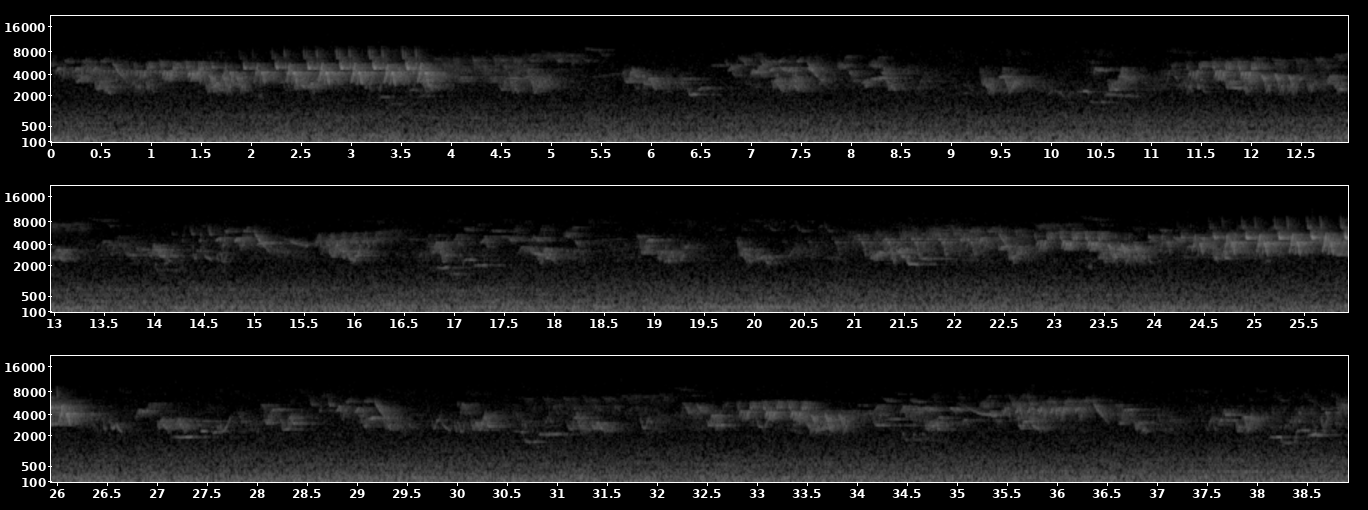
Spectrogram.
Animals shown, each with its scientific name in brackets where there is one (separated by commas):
Red-eyed Vireo (Vireo olivaceus), Indigo Bunting (Passerina cyanea), Chestnut-sided Warbler (Setophaga pensylvanica), Black-throated Blue Warbler (Setophaga caerulescens), Wood Thrush (Hylocichla mustelina), Ovenbird (Seiurus aurocapilla), Eastern Wood-Pewee (Contopus virens), Mourning Warbler (Geothlypis philadelphia), Black-and-white Warbler (Mniotilta varia), Blackburnian Warbler (Setophaga fusca)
